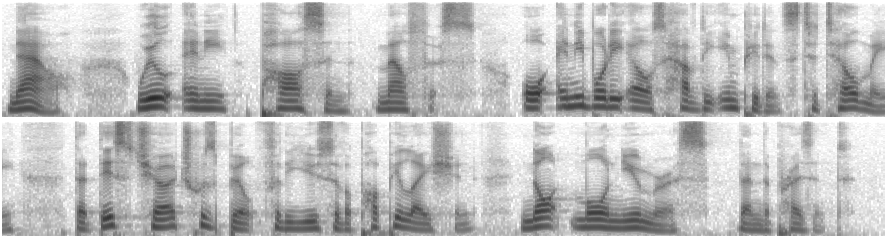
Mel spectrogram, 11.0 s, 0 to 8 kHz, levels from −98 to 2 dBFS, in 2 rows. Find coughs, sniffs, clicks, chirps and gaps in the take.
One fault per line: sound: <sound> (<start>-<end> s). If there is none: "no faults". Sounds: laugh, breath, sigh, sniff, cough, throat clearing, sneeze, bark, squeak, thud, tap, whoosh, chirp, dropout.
no faults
